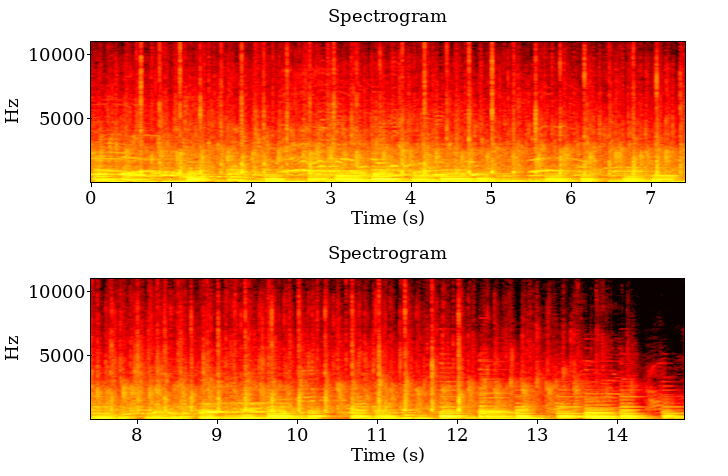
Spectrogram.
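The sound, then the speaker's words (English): An audience claps their hands in a steady rhythm in praise and thanksgiving to the Lord, the claps blending into loud, full church music with organ or keyboard chords, continuous throughout. “Oh, somebody give the Lord a hand clap of praise and thanksgiving.”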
